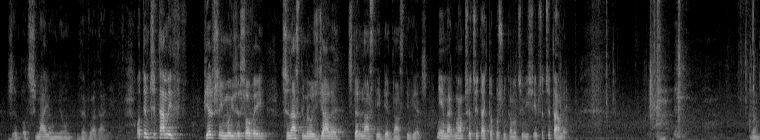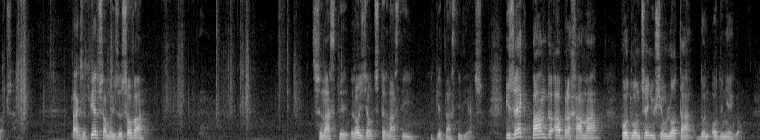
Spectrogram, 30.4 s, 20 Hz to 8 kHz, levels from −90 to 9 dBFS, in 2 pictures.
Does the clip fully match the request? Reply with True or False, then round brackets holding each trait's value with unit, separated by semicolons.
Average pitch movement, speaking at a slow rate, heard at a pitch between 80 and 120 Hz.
False (3.7 semitones; 100 wpm; 135 Hz)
